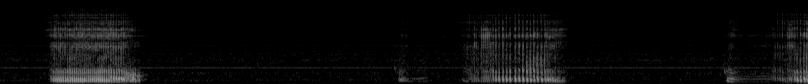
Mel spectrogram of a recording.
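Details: Adult man (husband) snoring in sleep like a truck: loud rattling snores on each breath in, about every four seconds, with quiet pauses between; heavy snoring that keeps his partner awake.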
